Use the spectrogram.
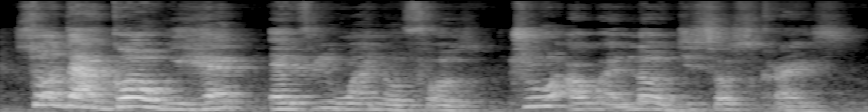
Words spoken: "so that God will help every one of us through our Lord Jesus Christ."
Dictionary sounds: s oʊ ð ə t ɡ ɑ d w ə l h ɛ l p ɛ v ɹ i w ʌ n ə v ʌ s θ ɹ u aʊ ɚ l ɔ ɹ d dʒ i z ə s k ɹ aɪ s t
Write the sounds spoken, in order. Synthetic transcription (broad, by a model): s oʊ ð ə t ɡ ɑ d w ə h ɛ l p ɛ v ɹ i w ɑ n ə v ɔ s t ɹ u aʊ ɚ l ɔ d dʒ i s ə s k ɹ aɪ s t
